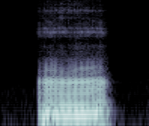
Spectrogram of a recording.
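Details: Sleeping French bulldog giving a single loud, low, rumbling snore lasting about a second on one breath, in a quiet room; snoring.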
